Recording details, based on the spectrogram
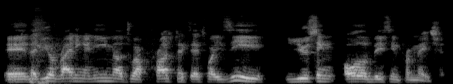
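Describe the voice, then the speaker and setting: Husky-voiced man, Spanish native speaker. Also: medium pitch, fairly even intonation, brisk, poor audio. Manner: earnest, frequent restarts and repeated words. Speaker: guest, sales leader. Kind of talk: casual podcast conversation.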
